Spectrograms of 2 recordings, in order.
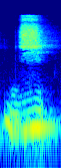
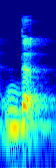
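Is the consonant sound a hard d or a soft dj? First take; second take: soft dj; hard d. First: The d is softened into a dj sound. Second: The d is a plain hard d sound. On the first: "que é dinossauro" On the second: "que é de dado, dedo"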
